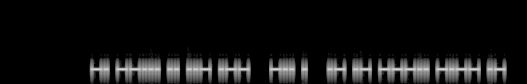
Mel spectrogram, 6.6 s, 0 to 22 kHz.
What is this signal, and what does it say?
Morse code, heard as a keyed tone, about 30 wpm, 700 Hz. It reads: N7IUW DE AA8YA
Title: USA Callsign DE Callsign - 5 Characters - 30wpm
